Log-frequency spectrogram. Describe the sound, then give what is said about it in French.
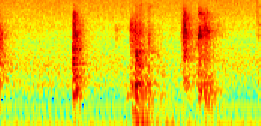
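An elevator door being opened on an upper floor of an apartment building, heard as a quick series of three or four mechanical clunks and rattles, moderately loud against a quiet low hum, with no one speaking. “Et à l'étage, il ouvre la porte de l'ascenseur.”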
